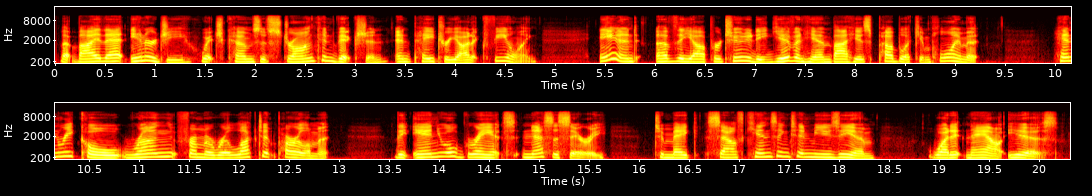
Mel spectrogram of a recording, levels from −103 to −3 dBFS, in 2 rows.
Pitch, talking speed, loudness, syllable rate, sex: 210 Hz, 125 wpm, -18 LUFS, 4.2 syllables/s, female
